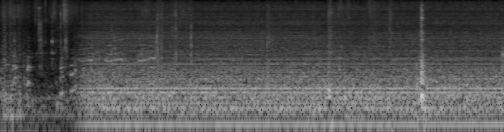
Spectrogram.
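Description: Faint chicken clucks, then a steady mechanical hum that starts about a second in and runs on evenly. A single sharp click near the end is the latch of the wooden coop door being worked.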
